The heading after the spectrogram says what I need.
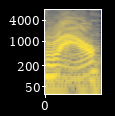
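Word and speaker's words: Rau: His name is Rao. And Rao? Rao. How do you spell that?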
